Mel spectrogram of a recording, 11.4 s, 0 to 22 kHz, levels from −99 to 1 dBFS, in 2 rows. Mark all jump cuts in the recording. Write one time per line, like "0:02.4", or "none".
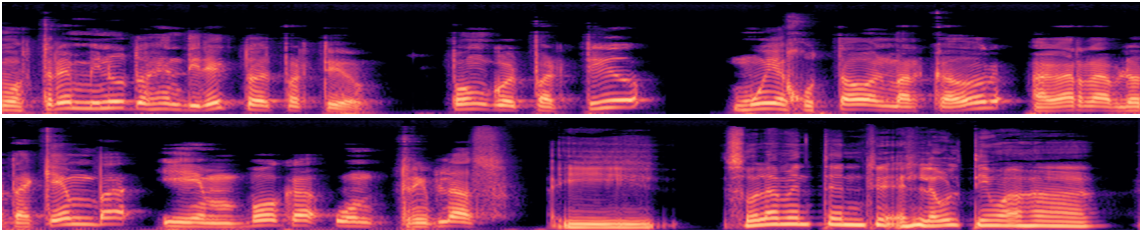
0:08.4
